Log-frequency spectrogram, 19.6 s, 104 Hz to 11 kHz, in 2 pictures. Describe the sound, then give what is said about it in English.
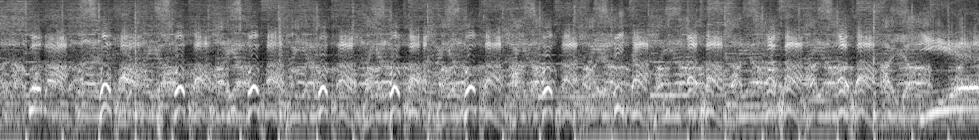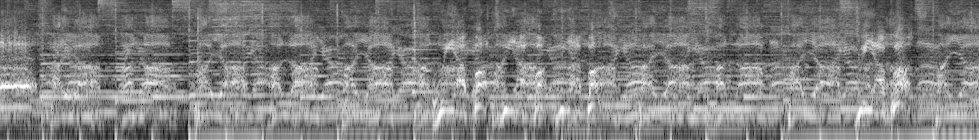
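A large church audience shouts and cheers loudly and continuously while hands clap in a steady, rapid rhythm throughout, during a two-minute prayer of clapping and shouting, with music-like tones droning underneath the din. “Clap your hands and abort for the next 2 minutes.”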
